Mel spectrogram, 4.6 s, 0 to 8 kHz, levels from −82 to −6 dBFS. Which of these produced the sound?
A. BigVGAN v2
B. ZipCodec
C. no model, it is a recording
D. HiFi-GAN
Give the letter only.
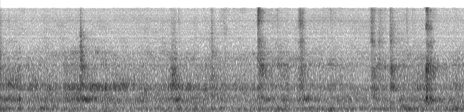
B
